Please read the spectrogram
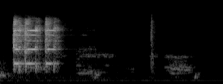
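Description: Two quick electronic beeps, back to back, steady in pitch and loud, about half a second in all, like a device's alert tone; a sharp click follows about a second later.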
